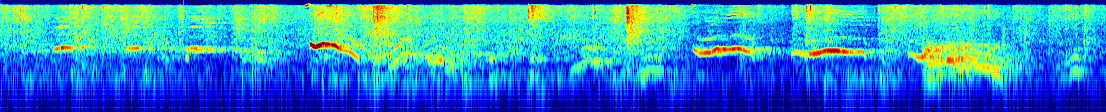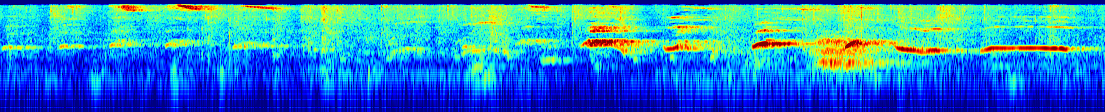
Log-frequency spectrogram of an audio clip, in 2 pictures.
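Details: Pyrenean Mastiff puppies, three and a half weeks old, from the Querida de la Tierra Alta litter, giving repeated high whining whimpers and yips that rise and fall, overlapping in an irregular chorus, with some scuffling.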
